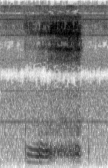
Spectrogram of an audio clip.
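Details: Ma La, a Wire Fox Terrier, snoring: one breathy, rasping snore lasting just over a second, with a faint harmonic buzz, over steady background hiss.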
